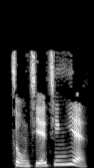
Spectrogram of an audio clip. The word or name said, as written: 总结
